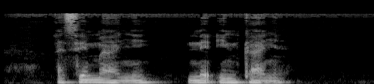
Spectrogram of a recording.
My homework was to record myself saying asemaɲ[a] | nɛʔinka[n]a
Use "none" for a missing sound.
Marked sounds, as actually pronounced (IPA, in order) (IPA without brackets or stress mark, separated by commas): i, ɲ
